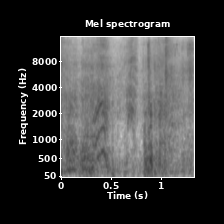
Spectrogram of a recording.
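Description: A zipper on a travel compression cube is tugged in a couple of close, scratchy strokes, with a brief pause before the final pull.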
